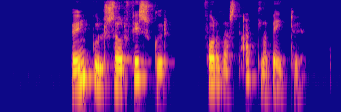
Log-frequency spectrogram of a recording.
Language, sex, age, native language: Icelandic, female, 40-49, Icelandic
